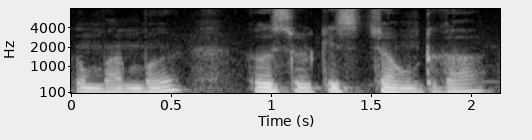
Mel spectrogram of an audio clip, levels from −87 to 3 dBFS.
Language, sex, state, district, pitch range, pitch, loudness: Wancho, male, Arunachal Pradesh, Longding, 120-135 Hz, 125 Hz, -16 LUFS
